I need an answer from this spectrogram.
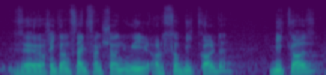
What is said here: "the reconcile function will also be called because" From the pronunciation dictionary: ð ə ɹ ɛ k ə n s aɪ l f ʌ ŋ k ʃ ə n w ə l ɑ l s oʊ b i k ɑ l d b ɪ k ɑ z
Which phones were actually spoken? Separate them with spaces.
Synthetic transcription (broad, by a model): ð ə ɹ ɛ k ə n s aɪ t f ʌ k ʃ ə n w ə l ɑ l s oʊ b i k ɑ l d b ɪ k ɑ z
